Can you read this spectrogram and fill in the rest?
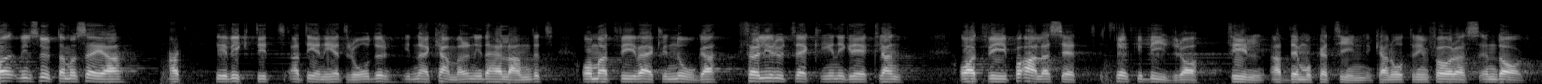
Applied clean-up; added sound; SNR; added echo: neural separator model SepFormer DNS4.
